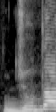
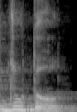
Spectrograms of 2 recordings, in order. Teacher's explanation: জীব কি করলো, উচ্চ স্বরধ্বনিটাকে বলল, কিন্তু আর নিচেতে অতটা না নেমে আটাকে ও করে দিল, অর্থাৎ উচ্চ মধ্যতে পরিণত করে দিল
